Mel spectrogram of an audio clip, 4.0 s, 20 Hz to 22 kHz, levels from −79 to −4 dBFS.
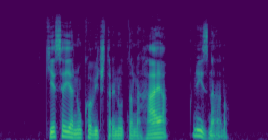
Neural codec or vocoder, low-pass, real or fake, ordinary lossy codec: none; 14.4 kHz; real; none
